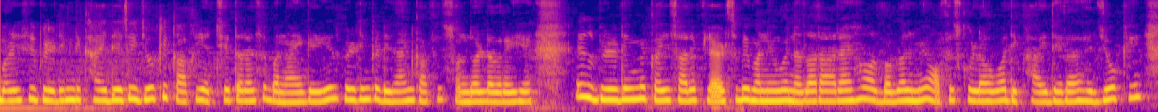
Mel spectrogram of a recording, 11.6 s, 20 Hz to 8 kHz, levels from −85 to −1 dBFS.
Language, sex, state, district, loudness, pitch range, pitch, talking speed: Hindi, female, Uttarakhand, Tehri Garhwal, -14 LUFS, 230-260 Hz, 245 Hz, 260 wpm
